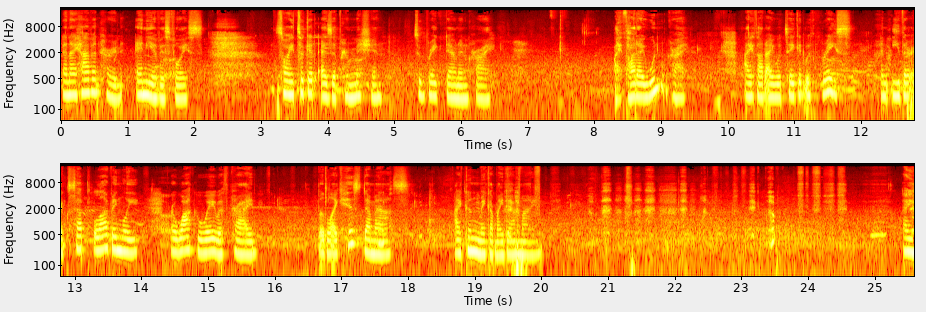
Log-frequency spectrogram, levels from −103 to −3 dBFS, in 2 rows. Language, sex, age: English, female, 10-29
